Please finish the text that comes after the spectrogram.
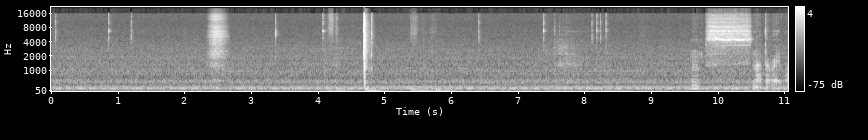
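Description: Keys clatter on a computer keyboard while erasing lines of game event code, soft irregular taps with a sharper burst near the start, over a steady low hum; a voice talks through part of it.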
